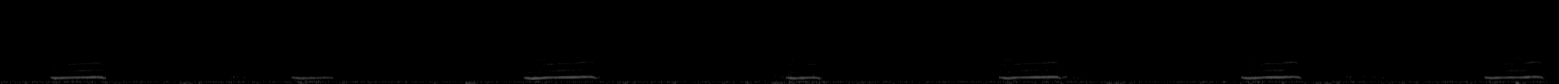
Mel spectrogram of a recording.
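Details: A seven-year-four-month-old Exotic Shorthair cat called Yaju snores in its sleep. Seven nasal, whistling 'puu-puu' snores rise slightly in pitch and repeat every two to three seconds in a quiet indoor setting.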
